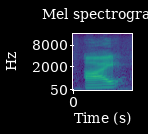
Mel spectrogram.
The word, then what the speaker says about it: Iowa: And Iowa is spelled I-O-W-A, so it's like Iowa.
